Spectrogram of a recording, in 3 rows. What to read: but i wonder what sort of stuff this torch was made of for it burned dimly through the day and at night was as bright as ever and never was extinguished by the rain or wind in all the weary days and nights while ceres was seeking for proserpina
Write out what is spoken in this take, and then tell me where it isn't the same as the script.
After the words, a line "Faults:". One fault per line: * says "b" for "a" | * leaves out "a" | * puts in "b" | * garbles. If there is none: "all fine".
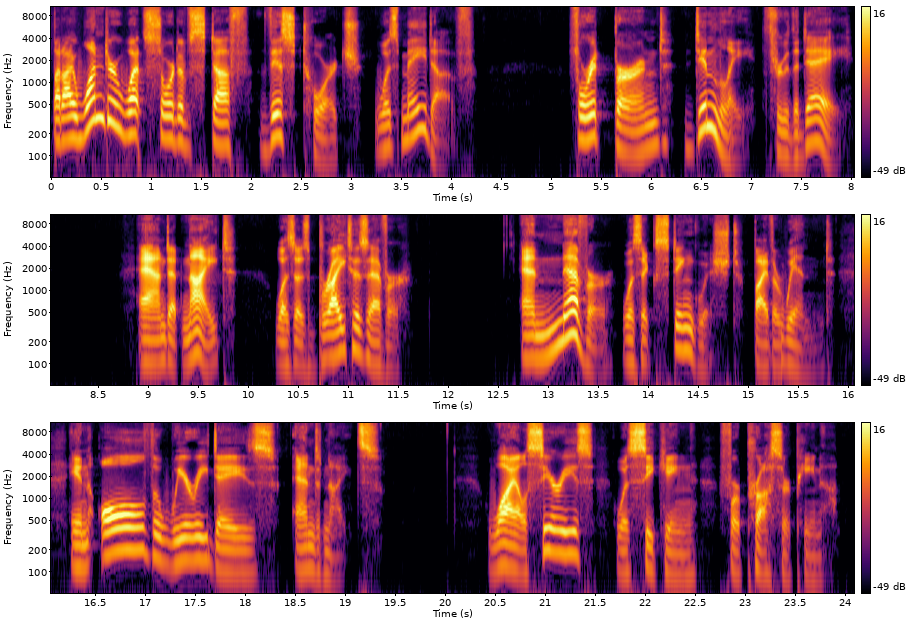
but i wonder what sort of stuff this torch was made of for it burned dimly through the day and at night was as bright as ever and never was extinguished by the wind in all the weary days and nights while ceres was seeking for proserpina
Faults:
* leaves out "rain or"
